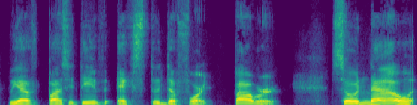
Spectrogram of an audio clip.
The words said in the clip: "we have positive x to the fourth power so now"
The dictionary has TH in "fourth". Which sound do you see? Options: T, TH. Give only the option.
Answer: T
